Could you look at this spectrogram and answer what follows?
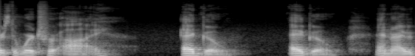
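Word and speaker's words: ἐγώ: I have there is the word for I ego ego and I have a picture of myself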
